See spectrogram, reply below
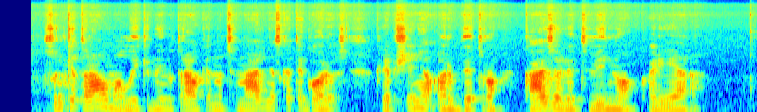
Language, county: Lithuanian, Vilnius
